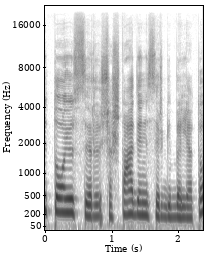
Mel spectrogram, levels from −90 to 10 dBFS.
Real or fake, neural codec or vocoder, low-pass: fake; codec, 44.1 kHz, 7.8 kbps, Pupu-Codec; 19.8 kHz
